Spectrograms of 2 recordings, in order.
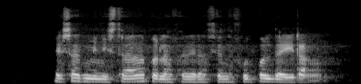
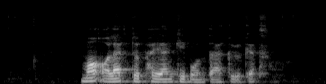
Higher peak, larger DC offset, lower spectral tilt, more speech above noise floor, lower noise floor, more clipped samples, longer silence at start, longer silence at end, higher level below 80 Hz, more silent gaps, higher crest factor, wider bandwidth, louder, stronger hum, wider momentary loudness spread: about the same, -4 dBFS vs -4 dBFS; neither; second, -4.5 dB/octave vs -8.5 dB/octave; first, 53 dB vs 42 dB; first, -71 dBFS vs -65 dBFS; neither; second, 0.55 s vs 0.8 s; second, 0.4 s vs 0.6 s; about the same, -68 dBFS vs -64 dBFS; neither; second, 16 dB vs 22 dB; first, 16 kHz vs 11 kHz; first, -18 LUFS vs -24 LUFS; neither; second, 8 LU vs 15 LU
